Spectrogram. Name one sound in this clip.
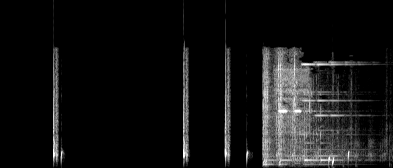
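Game menu clicks chime sharply.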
